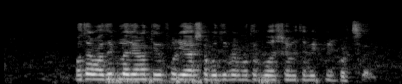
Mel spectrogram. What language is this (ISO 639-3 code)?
ben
